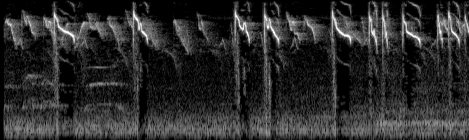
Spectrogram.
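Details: White-eye song, used to provoke other white-eyes into singing: rapid high thin whistled notes, each sweeping downward, in loose bursts with echoing fainter notes between and a low background hum.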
